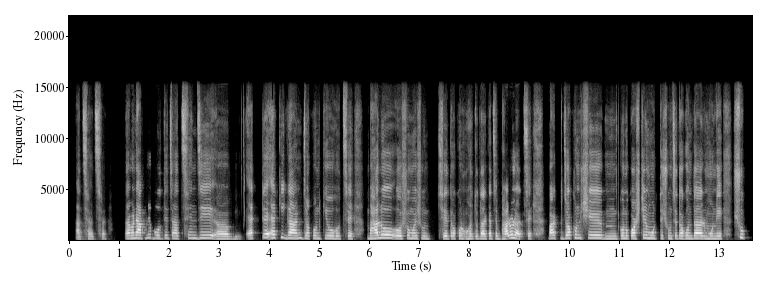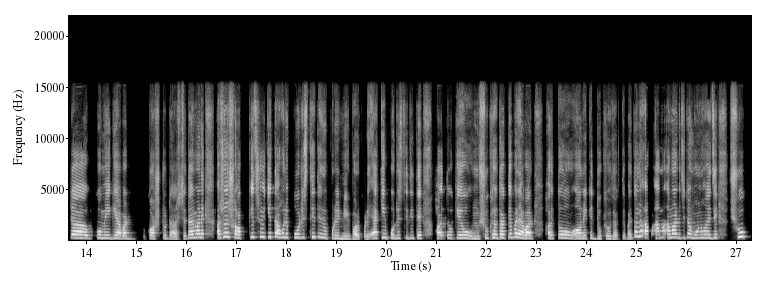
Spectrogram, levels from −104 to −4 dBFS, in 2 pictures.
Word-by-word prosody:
আচ্ছা, - - -6
আচ্ছা। - - -5 0.4
তার 260 - +2
মানে 280 +1 +4
আপনি 275 +3 -13
বলতে 275 0 -8
চাচ্ছেন 260 +2 -4
যে, 295 - -5 0.3
আ - - 0 0.6
একটা 270 +5 -6 0.2
একই 320 +3 -9
গান 270 -1 +6 0.2
যখন 265 +1 -5
কেউ 265 -1 -4
হচ্ছে 250 +1 -5 0.4
ভালো 275 +4 +5 0.3
অ - - +4 0.2
সময় 265 -1 -4
শুনছে, 250 0 -8
তখন 250 0 -3
হয়তো 240 0 -4
তার 240 -1 +4
কাছে 245 0 -1
ভালো 240 +6 +5
লাগছে। 235 +1 0 0.4
বাট 275 +1 +3 0.2
যখন 290 +2 0 0.2
সে 300 - -1 0.3
উম 245 0 -7
কোনো 270 -1 -1
কষ্টের 270 +3 +2
মুহূর্তে 275 0 -4
শুনছে, 260 0 -6
তখন 260 +1 0
তার 260 0 +9
মনে 245 0 -3 0.4
সুখটা 330 0 +1 0.4
কমে 295 -1 0
গিয়ে 285 -1 +4
আবার 265 0 +4 0.4
কষ্টটা 265 -2 -1
আসছে। 205 +5 -6
তার 320 +1 +6
মানে 350 0 +5 0.3
আসলে 410 +4 +3
সব 310 -2 +6 0.2
কিছুই 395 +1 +2
কি 400 - +5
তাহলে 370 0 +3
পরিস্থিতির 360 +2 -1
উপরে 280 -2 -7 0.2
নির্ভর 225 -1 +1
করে? 235 0 -6 0.2
একই 360 -5 -3
পরিস্থিতিতে 300 0 -3 0.3
হয়তো 280 +1 +2 0.2
কেউ 295 -1 +2 0.2
উম 250 0 -7
সুখেও 320 +1 0
থাকতে 325 +2 +2
পারে, 380 -2 +6
আবার 280 -1 +8 0.3
হয়তো 285 +3 -2 0.4
অনেকে 270 +1 -2
দুঃখেও 250 0 -6
থাকতে 200 0 -8
পারে। - - -7
তাহলে 455 +2 +5
আ - - +10 0.2
আমা 325 +1 -1
আমার 360 +1 +5
যেটা 355 +2 -1
মনে 310 +1 -2
হয় 315 -1 -2
যে, 325 - 0 0.4
সুখ 420 +2 +3
280 Hz, 165 wpm, -22 LUFS, 260-320 Hz, 0.6 s, আ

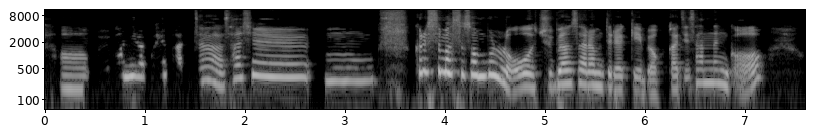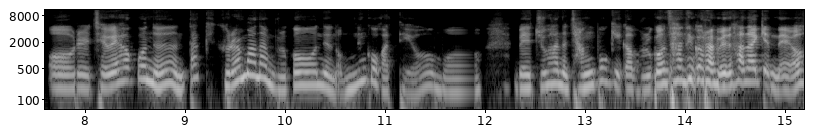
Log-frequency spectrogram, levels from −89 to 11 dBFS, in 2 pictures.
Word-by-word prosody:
어 175 -1 -6 0.2
물건이라고 340 -8 -3
해봤자 270 - -7
사실 325 - -2 0.2
음 265 0 -8 0.4
크리스마스 420 -1 +2
선물로 340 - +2
주변 220 +4 -1
사람들에게 190 - -3
몇 135 - -6
가지 175 -2 -5
샀는 240 +1 -5
거 310 +9 -4 0.4
어를 180 -1 -2
제외하고는 220 - +2
딱히 305 +2 -9
그럴만한 300 - +3
물건은 205 +1 0
없는 190 - -2
것 255 -3 -3
같아요. 155 +3 -9
뭐 150 -3 -10 0.4
매주 185 +2 -1
하는 225 -4 +2
장 190 +4 +1
보기가 220 -8 -3
물건 175 +8 +3
사는 270 +3 +3
거라면 230 -8 +7
하나겠네요. 215 -7 +4
220 Hz, 300 characters per minute, -25 LUFS, 180-280 Hz, 0.4 s, 거라면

